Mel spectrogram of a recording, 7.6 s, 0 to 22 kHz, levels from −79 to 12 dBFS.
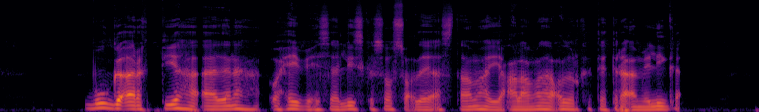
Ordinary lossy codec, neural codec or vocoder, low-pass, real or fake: none; none; none; real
